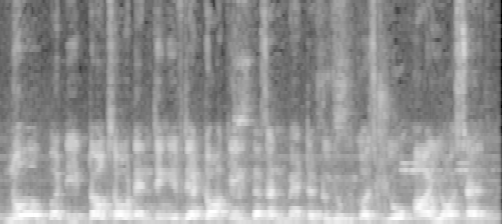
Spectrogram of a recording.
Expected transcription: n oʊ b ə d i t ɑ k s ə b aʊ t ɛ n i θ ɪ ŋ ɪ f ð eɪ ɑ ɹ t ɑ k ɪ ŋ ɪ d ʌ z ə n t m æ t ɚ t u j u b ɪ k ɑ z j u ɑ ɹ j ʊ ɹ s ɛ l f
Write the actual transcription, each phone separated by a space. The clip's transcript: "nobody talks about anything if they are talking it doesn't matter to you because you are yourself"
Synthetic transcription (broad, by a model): n oʊ b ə d i t ɑ k s ə b aʊ t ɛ n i t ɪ ŋ ɪ f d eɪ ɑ ɹ t ɑ k ɪ ŋ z d ʌ z ə n t m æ t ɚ t u j u b ɪ k ɑ z j u ɑ ɹ j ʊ ɹ s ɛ l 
